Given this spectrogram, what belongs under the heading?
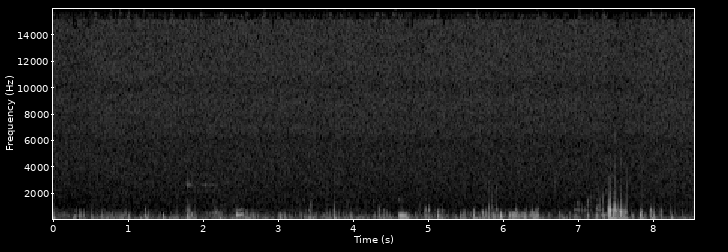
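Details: Stomach growling (borborygmi): continuous low bubbling, gurgling and popping sounds with some louder rumbles.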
